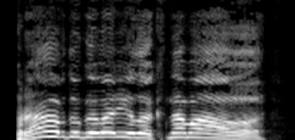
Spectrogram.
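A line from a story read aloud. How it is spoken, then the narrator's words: Loud yell. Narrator (Russian): заорал Каст, начальник 14-го легиона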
